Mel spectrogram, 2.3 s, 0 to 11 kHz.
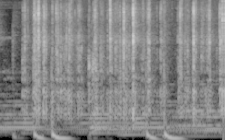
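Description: Rapid light clicking of an X-Man Galaxy V2 magnetic megaminx as its plastic faces are turned by hand, over background music with a steady bass beat.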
